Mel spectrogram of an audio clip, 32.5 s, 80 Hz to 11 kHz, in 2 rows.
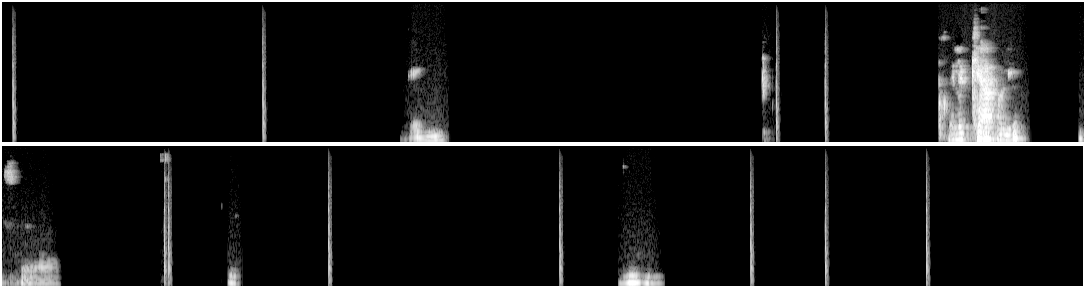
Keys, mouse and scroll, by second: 0.1 click, 5.6 scroll down 1, 13.3-14.6 shift+middle drag, 18.6 click, 21.1 click, 27.4 click, 30.0 click.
